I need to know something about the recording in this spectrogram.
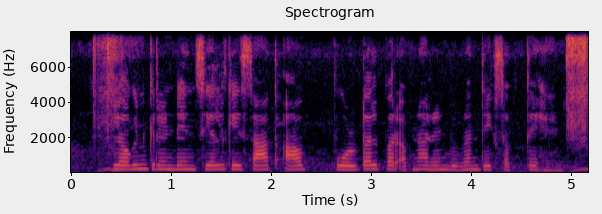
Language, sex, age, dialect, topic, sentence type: Hindi, female, 18-24, Kanauji Braj Bhasha, banking, statement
